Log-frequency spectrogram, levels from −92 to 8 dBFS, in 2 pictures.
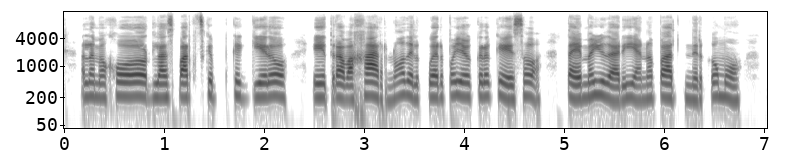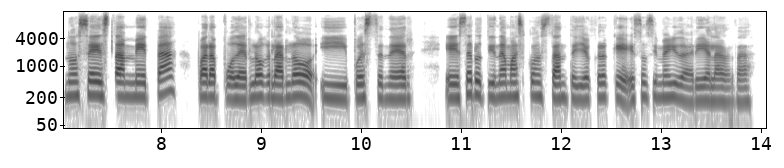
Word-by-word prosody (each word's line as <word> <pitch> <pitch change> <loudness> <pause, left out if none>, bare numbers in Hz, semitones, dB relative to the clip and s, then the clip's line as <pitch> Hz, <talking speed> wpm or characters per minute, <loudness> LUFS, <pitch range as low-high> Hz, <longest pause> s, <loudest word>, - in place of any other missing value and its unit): a - - -9
lo 220 0 -3
mejor 215 0 0
las 205 0 +1
partes 210 -1 +2
que 235 - -6 0.2
que 220 -4 -8
quiero, 210 +1 -1 0.2
eh, 205 0 +2
trabajar, 200 +1 +4
¿no?, 215 +5 -7
del 215 -5 -4
cuerpo. 205 +2 -3
Yo 215 -2 0
creo 220 +2 -4
que 210 -2 +1
eso 210 +2 -2 0.2
también 195 -2 +2
me 210 - -1
ayudaría, 195 -4 0
¿no?, 195 +1 -7
para 205 0 +3
tener 185 -2 -10
como, 205 -4 -7 0.2
no 225 +1 -4
sé, 230 0 +7
esta 220 0 +6
meta 215 +6 +3 0.2
para 215 -1 +4
poder 190 -1 -1
lograrlo 210 0 +2
y 195 -2 -4
pues 200 0 +2
tener 190 -1 -1 0.3
esa 200 +4 +2
rutina 215 -2 -1
más 220 +1 +2
constante. 200 -3 -2
Yo 185 0 -2
creo 210 0 -4
que 195 -1 0
eso 215 +4 -7
sí 220 - -5
me 210 0 -2
ayudaría, 175 -4 -2
la 170 0 -2
verdad. 165 0 -10
205 Hz, 200 wpm, -26 LUFS, 190-220 Hz, 0.3 s, sé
